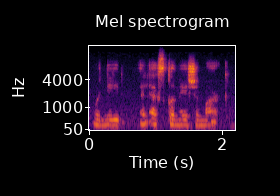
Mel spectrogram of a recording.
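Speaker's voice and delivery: ordinary delivery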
